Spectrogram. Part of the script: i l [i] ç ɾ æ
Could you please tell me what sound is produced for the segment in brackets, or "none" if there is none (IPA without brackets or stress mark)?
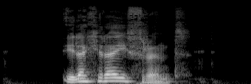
æ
